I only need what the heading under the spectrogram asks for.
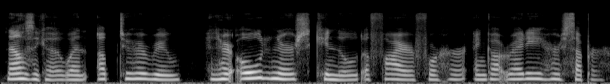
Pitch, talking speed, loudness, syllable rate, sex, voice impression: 235 Hz, 195 wpm, -19 LUFS, 4.8 syllables/s, female, feminine, young, tensed, powerful, bright, soft, slightly muffled, cute, friendly, slightly sweet, kind, slightly modest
